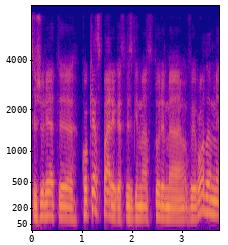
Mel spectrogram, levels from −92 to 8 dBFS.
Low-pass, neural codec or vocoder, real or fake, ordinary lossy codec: 7.2 kHz; none; real; AAC, 32 kbps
